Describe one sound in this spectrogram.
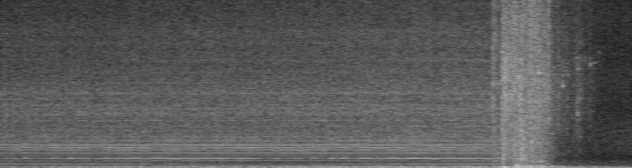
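A car engine drones at high revs.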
